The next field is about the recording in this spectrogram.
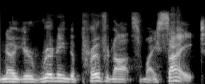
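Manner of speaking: plain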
